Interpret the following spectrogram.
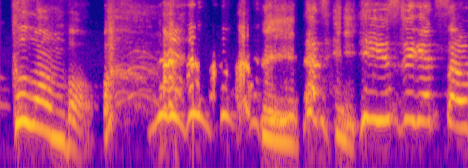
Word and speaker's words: Columbus: his name christopher columbus his name is not christopher columbus you pronounce it christopher columbo he used to get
